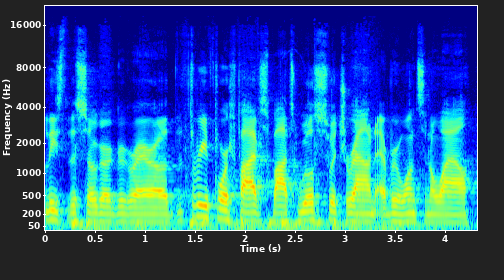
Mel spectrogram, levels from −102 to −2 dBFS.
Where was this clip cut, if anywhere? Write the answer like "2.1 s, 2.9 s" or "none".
none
